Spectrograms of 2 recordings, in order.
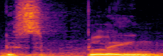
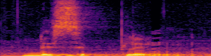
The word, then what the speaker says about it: discipline: most of the people most of the children will call this word discipline so it's not displaying this is the exact word should pronounce as discipline okay they see they see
